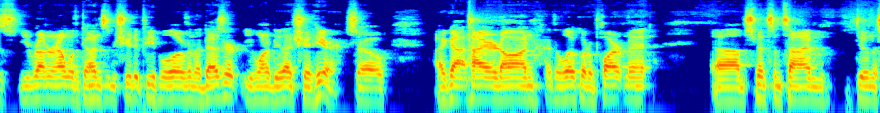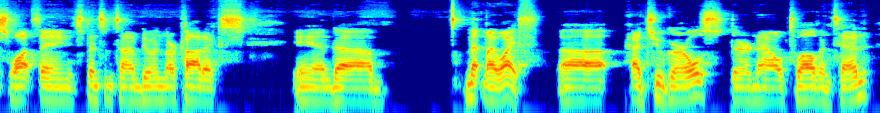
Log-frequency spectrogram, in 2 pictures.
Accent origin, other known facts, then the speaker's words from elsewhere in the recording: Florida, United States; also born or lived in Houston, Texas; I'm out of Jacksonville, Florida. I was born in Houston, Texas. I grew up here in Florida.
